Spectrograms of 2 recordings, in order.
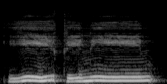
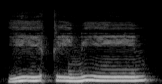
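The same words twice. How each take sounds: First: The long vowel is mixed with an ee sound. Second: The same.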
